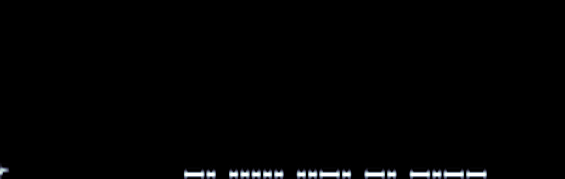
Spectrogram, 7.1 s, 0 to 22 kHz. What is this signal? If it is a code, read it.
Morse code, heard as a keyed tone, about 17 wpm, 700 Hz. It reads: N5FNY
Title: USA Call Signs - 5 Characters - 17wpm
